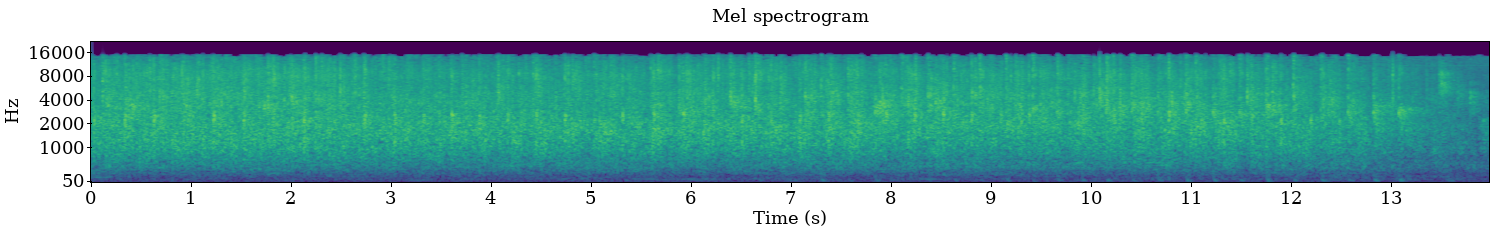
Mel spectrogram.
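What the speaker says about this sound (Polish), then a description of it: "Gorące brawa!" Warm, sustained applause fills a Polish charity concert hall for a young classical singer from Głubczyce, dense and steady clapping from a large audience that carries on throughout before tapering off near the end.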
